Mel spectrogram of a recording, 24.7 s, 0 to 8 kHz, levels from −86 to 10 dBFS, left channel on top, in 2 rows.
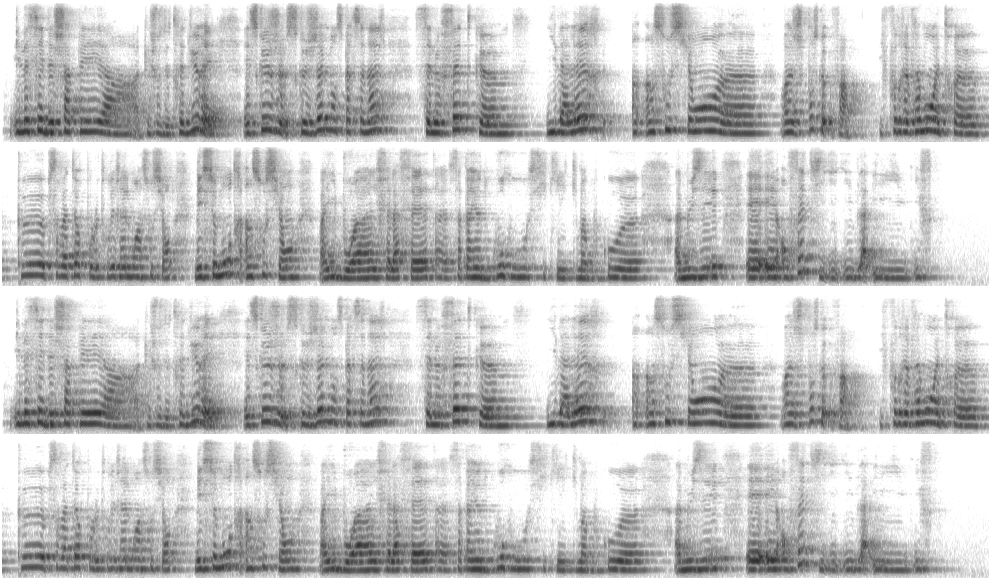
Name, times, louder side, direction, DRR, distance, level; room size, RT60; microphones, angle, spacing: voice 1, 0.1-2.7 3.0-4.8 5.3-6.3 6.8-7.5 7.9-9.4 9.7-10.6 11.1-12.2 12.6-19.0 19.3-20.3 20.7-21.3 21.6-23.9, left 1 dB, 35° left, 1 dB, 2.2 m, -19 dB
15.0 x 13.5 x 4.8 m, 0.73 s
head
